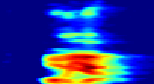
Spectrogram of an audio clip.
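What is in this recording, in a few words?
"koyak", Malay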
